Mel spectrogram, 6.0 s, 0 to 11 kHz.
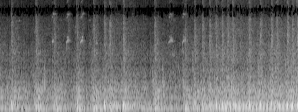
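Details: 1949 Jeep CJ3A hard start and rough running after sitting since last fall, despite new coil, points, rotor, cap, clean plugs, fresh fuel and two-year-old carb. Lumpy idle with irregular low thumps about three per second; owner suspects points or a stuck valve.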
